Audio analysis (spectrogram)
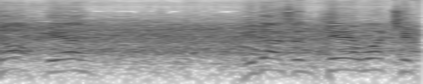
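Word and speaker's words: Offiah: They call him a fire because it rhymes with chariots. His real name is Ophir.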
